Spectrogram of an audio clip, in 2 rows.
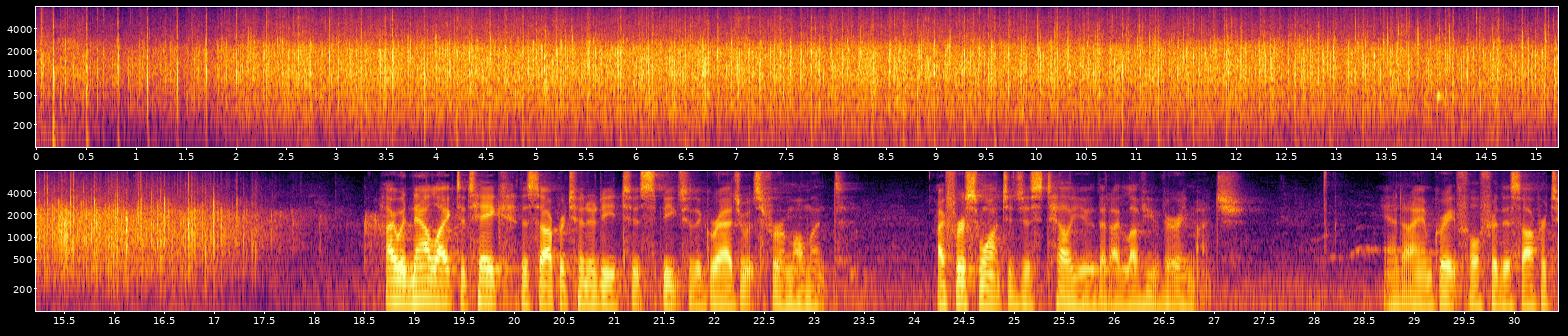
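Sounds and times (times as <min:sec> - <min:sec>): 
audience applause: 0:00.0 - 0:18.7
speech: 0:18.7 - 0:23.4, 0:24.2 - 0:27.3, 0:28.8 - 0:30.4.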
